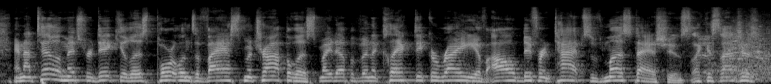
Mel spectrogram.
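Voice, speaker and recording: With a Southern US accent, a man talks in a high pitch at a fairly quick pace, barely pausing, his intonation fairly even against noticeable background noise. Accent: Southern American. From rural Tennessee. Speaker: stand-up comedian. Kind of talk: stand-up comedy set.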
